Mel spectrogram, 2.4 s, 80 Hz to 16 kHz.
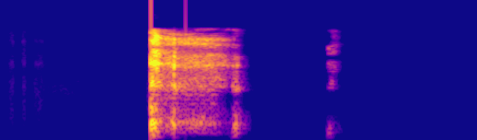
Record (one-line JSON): {"cough_length": "2.4 s", "cough_amplitude": 31276, "cough_signal_mean_std_ratio": 0.24, "survey_phase": "beta (2021-08-13 to 2022-03-07)", "age": "45-64", "gender": "Female", "wearing_mask": "No", "symptom_sore_throat": true, "symptom_fatigue": true, "symptom_fever_high_temperature": true, "symptom_onset": "2 days", "smoker_status": "Never smoked", "respiratory_condition_asthma": false, "respiratory_condition_other": false, "recruitment_source": "Test and Trace", "submission_delay": "1 day", "covid_test_result": "Positive", "covid_test_method": "ePCR"}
